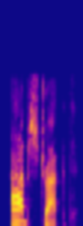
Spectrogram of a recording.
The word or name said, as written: abstract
